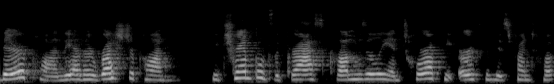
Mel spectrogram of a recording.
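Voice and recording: Reading aloud in a natural voice, fairly even intonation, over a quiet background.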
